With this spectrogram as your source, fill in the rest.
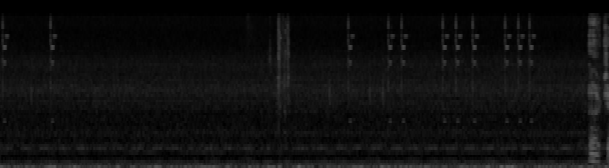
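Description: Soft menu clicks tick at short intervals.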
